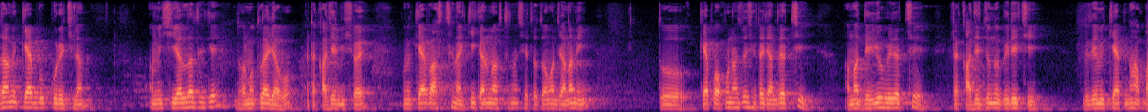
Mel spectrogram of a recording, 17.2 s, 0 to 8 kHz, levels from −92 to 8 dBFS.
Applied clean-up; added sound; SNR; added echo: none; none; none; none.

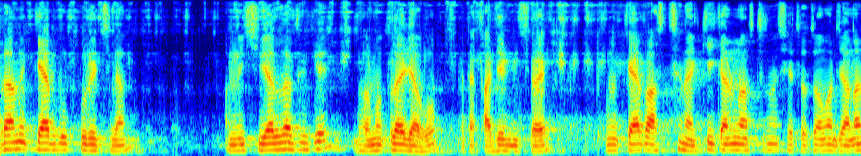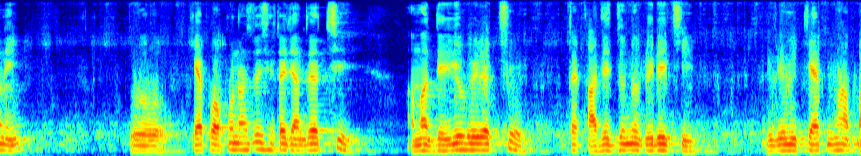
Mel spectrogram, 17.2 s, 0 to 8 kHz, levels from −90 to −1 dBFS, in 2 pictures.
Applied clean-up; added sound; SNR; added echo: neural separator model SepFormer DNS4.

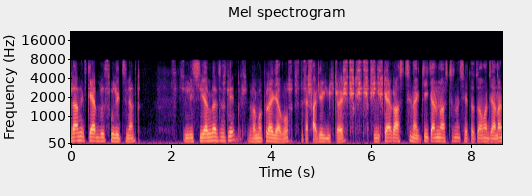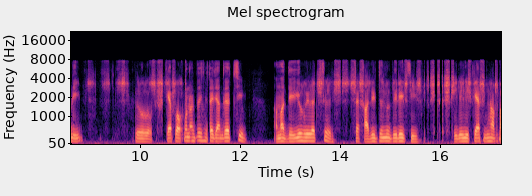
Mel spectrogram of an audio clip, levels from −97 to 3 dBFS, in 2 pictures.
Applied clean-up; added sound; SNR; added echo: neural diffusion model UNIVERSE++.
